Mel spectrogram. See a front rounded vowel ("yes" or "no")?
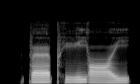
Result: yes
